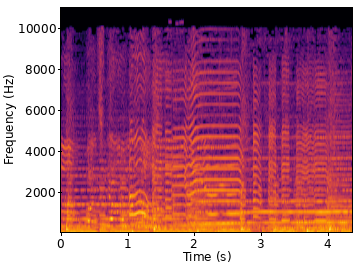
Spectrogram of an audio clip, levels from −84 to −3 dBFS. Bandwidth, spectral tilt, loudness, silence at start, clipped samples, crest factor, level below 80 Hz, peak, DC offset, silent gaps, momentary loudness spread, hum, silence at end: 11 kHz; -5 dB/octave; -18 LUFS; 0 s; under 0.1%; 14 dB; -26 dBFS; -4 dBFS; under 0.1%; none; 4 LU; none; 0 s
